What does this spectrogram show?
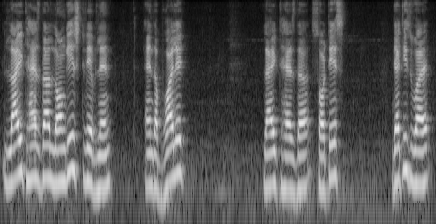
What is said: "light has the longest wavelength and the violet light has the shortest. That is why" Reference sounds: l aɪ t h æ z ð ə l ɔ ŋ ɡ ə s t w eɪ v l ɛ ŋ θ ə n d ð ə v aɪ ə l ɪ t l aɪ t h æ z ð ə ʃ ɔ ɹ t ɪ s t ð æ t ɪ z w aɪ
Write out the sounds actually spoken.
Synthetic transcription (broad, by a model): l aɪ t h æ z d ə l ɔ ŋ ɡ ə s t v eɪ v l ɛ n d ə n d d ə b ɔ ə l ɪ t l aɪ t h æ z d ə s ɔ ɹ t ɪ s t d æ t ɪ z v aɪ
